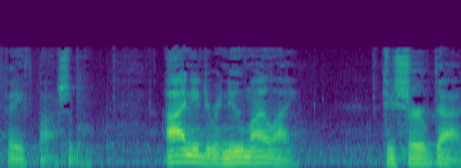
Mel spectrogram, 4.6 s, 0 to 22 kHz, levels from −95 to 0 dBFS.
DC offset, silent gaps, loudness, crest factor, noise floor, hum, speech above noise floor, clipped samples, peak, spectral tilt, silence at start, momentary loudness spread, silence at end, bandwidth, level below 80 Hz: under 0.1%; none; -28 LUFS; 20 dB; -58 dBFS; none; 31 dB; under 0.1%; -10 dBFS; -6 dB/octave; 0.05 s; 16 LU; 0 s; 8 kHz; -54 dBFS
